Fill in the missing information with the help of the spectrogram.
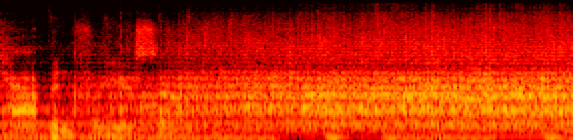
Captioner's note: students clapping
